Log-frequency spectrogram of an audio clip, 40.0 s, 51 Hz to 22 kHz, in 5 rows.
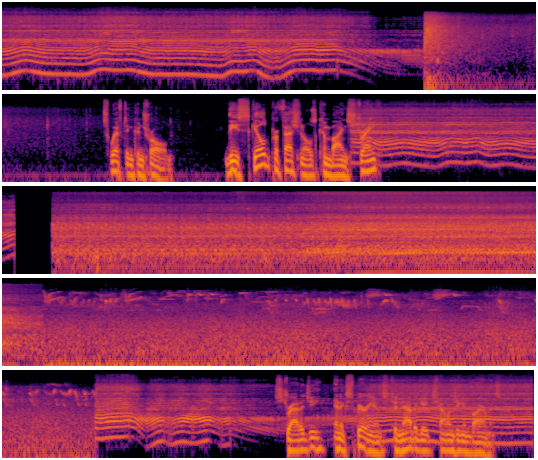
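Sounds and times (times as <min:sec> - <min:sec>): birds chirping: 0:24.7 - 0:33.5, 0:36.2 - 0:39.6.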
